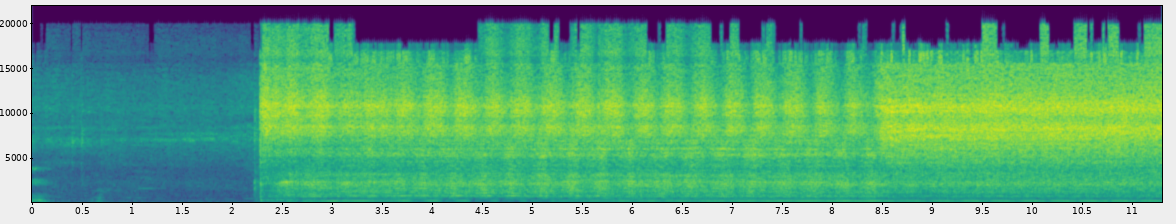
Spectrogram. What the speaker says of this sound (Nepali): मासुको लागि चाहिँ मसला अझै पिस्नुपर्छ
